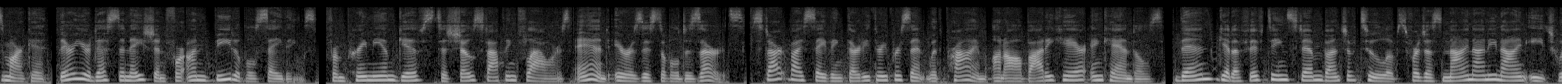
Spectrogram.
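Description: From start to end, the speech carries a grainy distortion that moves with the signal. It sits roughly 20 dB below the speech. The likely cause is low bit depth without dither. The grain fits about 6 bits, with values truncated rather than rounded.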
